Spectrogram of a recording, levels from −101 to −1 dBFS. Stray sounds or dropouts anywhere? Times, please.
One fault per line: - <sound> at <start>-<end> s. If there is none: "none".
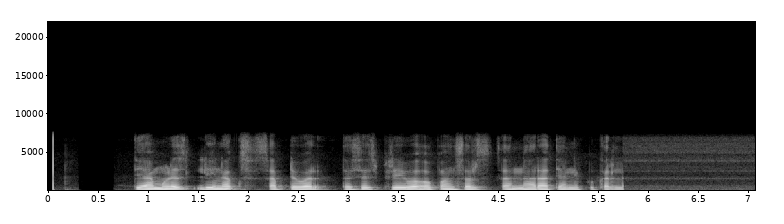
none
